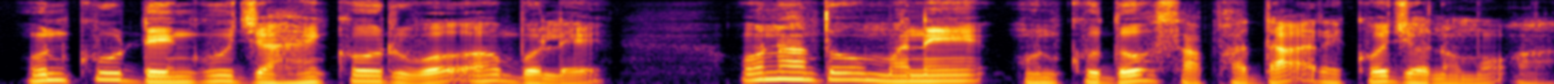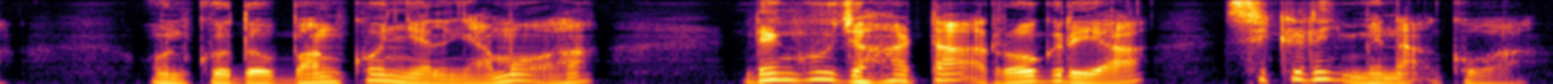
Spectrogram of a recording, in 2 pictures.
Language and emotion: Santali, neutral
